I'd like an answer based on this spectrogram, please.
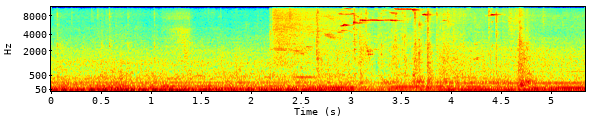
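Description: MAZ-105 city bus standing with its diesel engine idling as a low steady hum. About two seconds in its compressed-air system lets out a short sharp hiss, followed by a second of high squeaks.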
